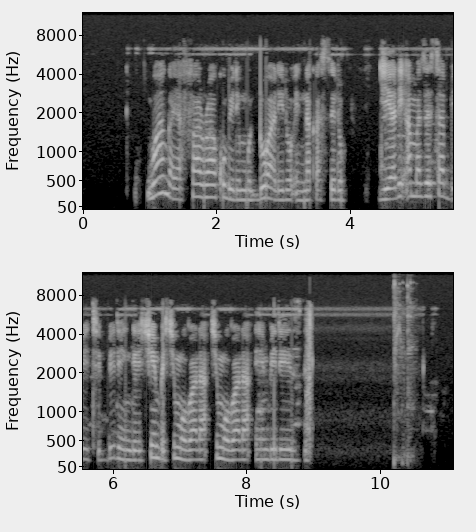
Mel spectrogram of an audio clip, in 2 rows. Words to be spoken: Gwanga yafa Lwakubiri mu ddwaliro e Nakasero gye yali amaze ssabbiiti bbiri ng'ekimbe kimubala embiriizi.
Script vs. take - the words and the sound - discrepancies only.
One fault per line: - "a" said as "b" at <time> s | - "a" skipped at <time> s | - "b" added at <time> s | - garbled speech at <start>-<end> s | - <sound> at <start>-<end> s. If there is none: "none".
- "kimubala" added at 7.5 s
- thud at 10.2-10.6 s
